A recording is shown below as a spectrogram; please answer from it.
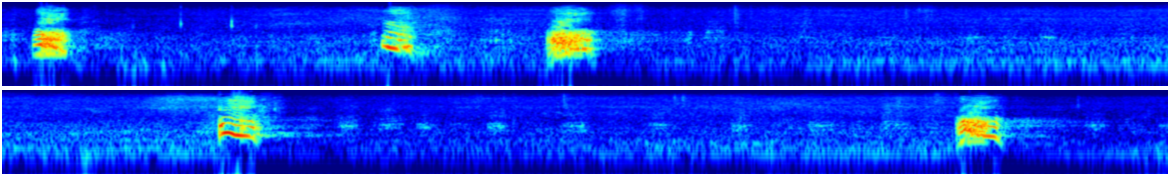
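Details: Playful barking from a poodle and a shepherd romping outside behind the house: five short, loud barks at uneven intervals, clustered early then spaced out, with a low steady hum beneath.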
